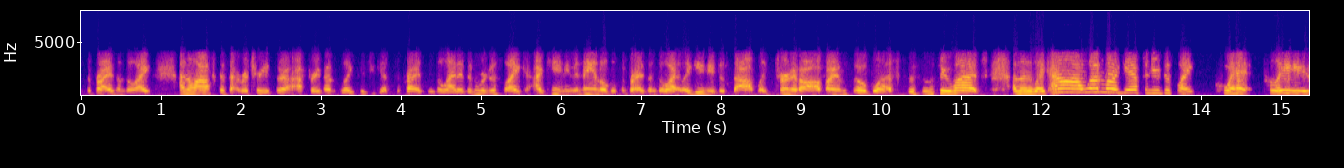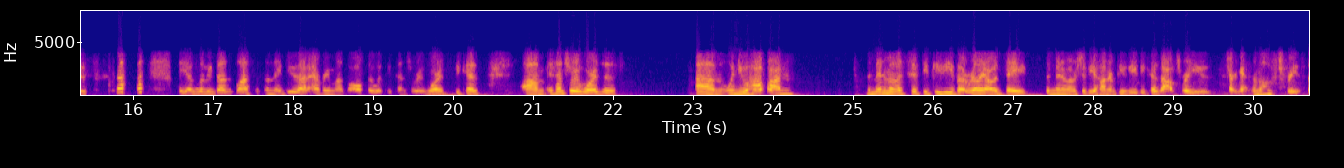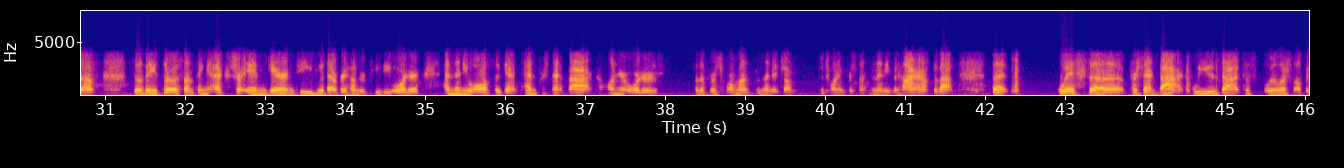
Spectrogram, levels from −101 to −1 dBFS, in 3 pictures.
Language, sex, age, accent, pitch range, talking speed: English, female, 30-49, American, 160-230 Hz, 215 wpm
